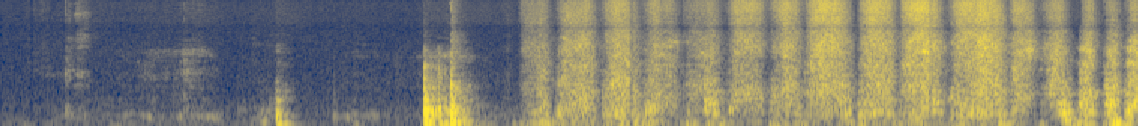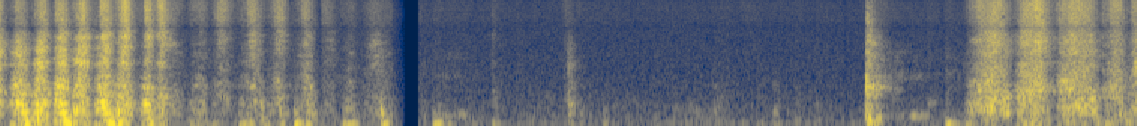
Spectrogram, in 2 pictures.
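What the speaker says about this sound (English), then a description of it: "I'm going to sand it down some" A wooden bunny craft sign is sanded by hand. Loud, rapid back-and-forth rubbing strokes run for several seconds in one burst, then a shorter burst follows after a quiet gap.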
